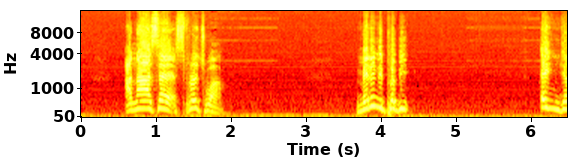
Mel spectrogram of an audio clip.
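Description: A young man speaks with animation into a close microphone, in short bursts.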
